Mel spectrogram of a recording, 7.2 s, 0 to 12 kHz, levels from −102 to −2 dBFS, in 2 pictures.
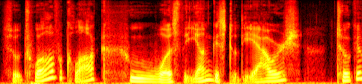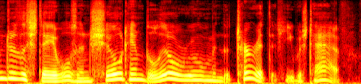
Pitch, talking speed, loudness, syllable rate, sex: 165 Hz, 240 wpm, -17 LUFS, 5.7 syllables/s, male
